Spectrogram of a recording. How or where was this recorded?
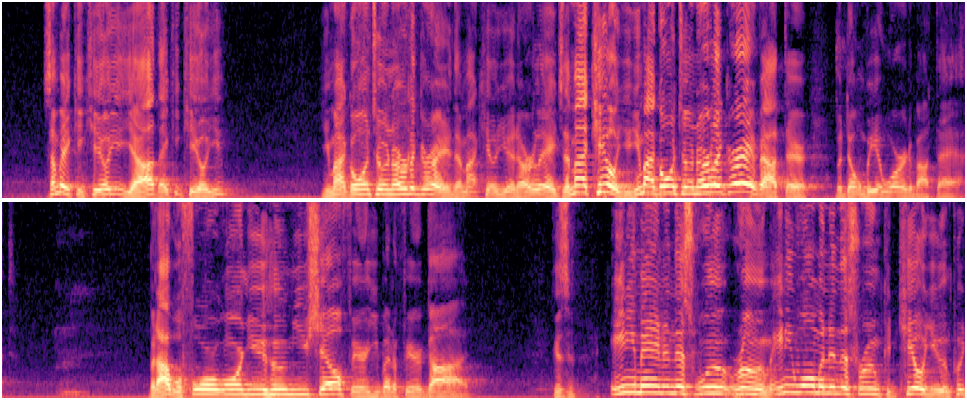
large echoing room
